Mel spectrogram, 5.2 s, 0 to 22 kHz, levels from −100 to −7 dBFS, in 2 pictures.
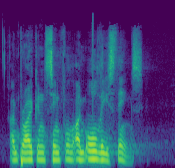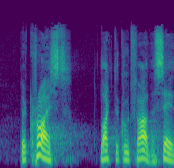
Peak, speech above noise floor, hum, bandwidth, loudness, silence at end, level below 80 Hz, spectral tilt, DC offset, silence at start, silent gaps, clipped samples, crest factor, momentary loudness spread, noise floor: -6 dBFS; 47 dB; none; 13 kHz; -25 LUFS; 0 s; -62 dBFS; -6 dB/octave; under 0.1%; 0.15 s; none; under 0.1%; 20 dB; 13 LU; -72 dBFS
